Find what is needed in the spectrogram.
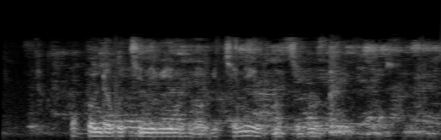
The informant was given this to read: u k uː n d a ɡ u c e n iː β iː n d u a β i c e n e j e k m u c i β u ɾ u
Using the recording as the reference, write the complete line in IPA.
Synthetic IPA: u k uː n d a ɡ u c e n i β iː n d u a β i c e n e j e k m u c i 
